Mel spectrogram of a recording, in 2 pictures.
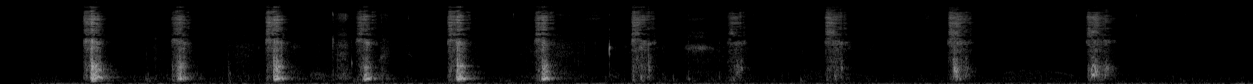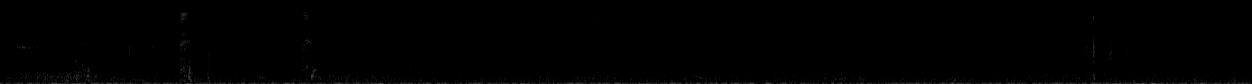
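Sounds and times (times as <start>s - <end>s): kitten coughing: 0.8s - 2.0s, 2.6s - 3.9s, 4.5s - 5.6s, 6.3s - 7.5s, 8.2s - 8.6s, 9.5s - 9.8s, 10.8s - 11.2s.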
